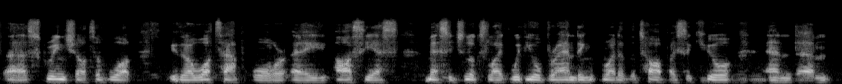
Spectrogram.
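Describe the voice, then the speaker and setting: A man's voice: on the low side, darkish tone, husky, dry recording, distant mic. A man presenting slides at an online conference, talking steadily with frequent "uh" fillers. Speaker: webinar presenter.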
